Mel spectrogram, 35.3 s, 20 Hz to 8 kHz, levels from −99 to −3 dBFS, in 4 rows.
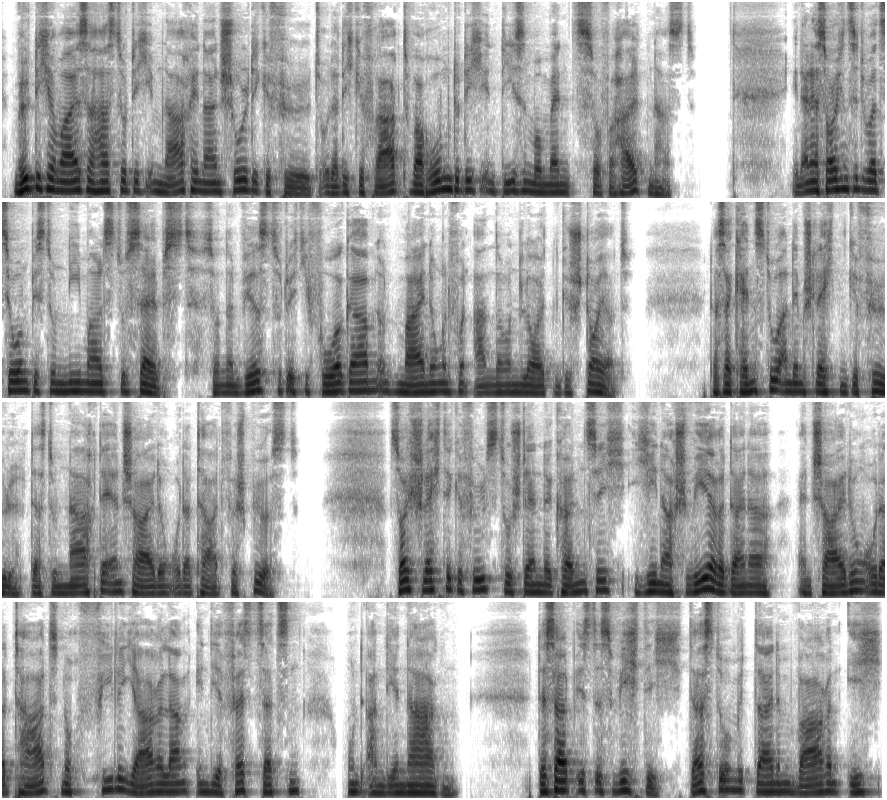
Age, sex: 40-59, male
